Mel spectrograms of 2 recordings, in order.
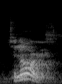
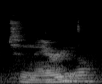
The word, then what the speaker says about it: Tenorio: a piece of paper, most people don't know how to say it. Tenorio. Tenario? Tenario. Tenorio. Tenario. Tenorio. People look at it, they go, 10, Tenorio. Tenorio. Like, they just can't do it.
